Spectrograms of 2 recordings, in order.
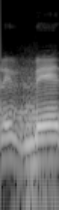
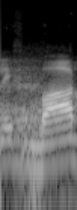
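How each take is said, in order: First: The second letter name ends in an e vowel. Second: The second letter name ends in an a vowel. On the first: This is the Persian way of reading the letters. The speaker calls it wrong. "இது அலிஃப் பே தேன் படிக்கக்கூடாது" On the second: This is the proper Arabic way of reading the letters. The speaker calls it right. "அலிஃப் பா தான் தான் படிக்கணும்"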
